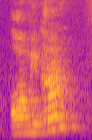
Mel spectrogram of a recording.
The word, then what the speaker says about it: Omicron: here in ox so we have Omicron which is O exactly like in ox now for some strange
